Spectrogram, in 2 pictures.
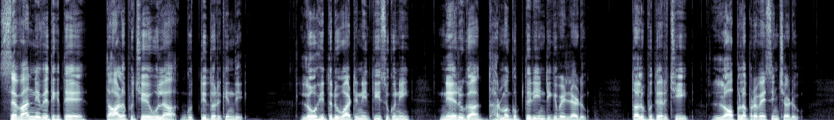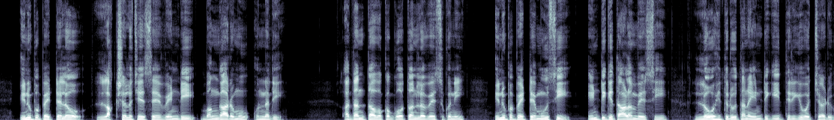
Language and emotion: Telugu, neutral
